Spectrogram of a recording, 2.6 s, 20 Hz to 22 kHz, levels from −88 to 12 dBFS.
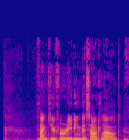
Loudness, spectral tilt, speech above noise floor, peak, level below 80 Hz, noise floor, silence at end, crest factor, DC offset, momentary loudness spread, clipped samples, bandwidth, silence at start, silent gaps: -20 LUFS; -5.5 dB/octave; 29 dB; 0 dBFS; -40 dBFS; -49 dBFS; 0 s; 20 dB; under 0.1%; 2 LU; under 0.1%; 16.5 kHz; 0.1 s; none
